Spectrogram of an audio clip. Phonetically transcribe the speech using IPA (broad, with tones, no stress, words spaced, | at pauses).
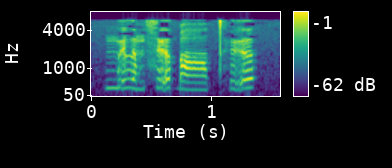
mɨ̰˧˥lə̰˧˨msɨ̰˧˥ə̯ɓa̤ː˨˩ t̪ʰɨ̰˧˥ə̯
